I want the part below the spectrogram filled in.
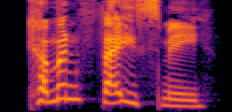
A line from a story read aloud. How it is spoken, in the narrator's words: Carl shouted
